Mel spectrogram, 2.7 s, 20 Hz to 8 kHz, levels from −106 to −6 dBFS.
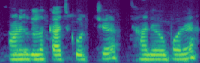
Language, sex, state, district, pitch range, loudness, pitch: Bengali, female, West Bengal, Malda, 210-215 Hz, -27 LUFS, 210 Hz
